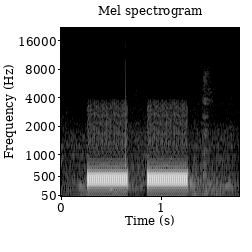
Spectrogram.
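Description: The ringing tone of an outgoing phone call to Canada: two steady electronic buzzing bursts in quick succession, clear and moderately loud, followed by a brief pause with faint line noise and no voices.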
